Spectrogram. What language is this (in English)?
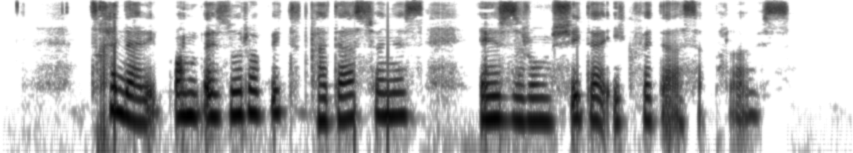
Georgian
